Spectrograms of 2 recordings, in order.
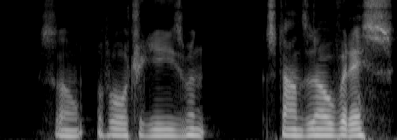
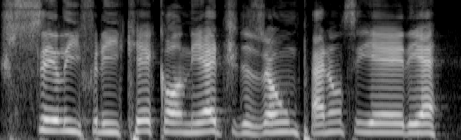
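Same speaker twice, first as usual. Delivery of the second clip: high, loud play-by-play; live commentary; 7 semitones higher, 7 dB louder than usual. Acted. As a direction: commentate the replay with energy. Play-by-play after goal.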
